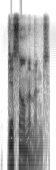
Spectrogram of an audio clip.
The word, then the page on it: disarmament: British English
